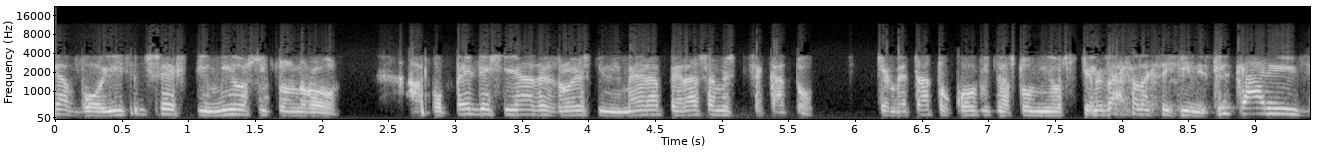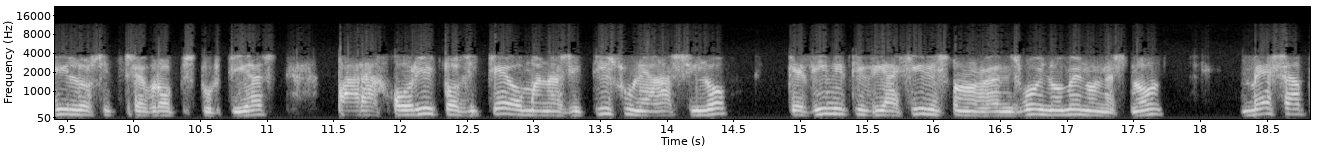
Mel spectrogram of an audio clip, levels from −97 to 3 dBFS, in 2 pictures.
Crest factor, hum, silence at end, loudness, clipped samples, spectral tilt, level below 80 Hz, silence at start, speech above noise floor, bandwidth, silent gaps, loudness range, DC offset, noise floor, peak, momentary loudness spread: 14 dB; none; 0.05 s; -14 LUFS; under 0.1%; -6 dB/octave; -64 dBFS; 0 s; 29 dB; 10 kHz; none; 2 LU; under 0.1%; -43 dBFS; 0 dBFS; 5 LU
